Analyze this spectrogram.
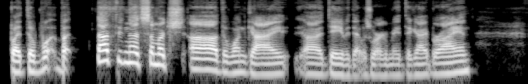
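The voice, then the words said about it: Northern New Jersey accent. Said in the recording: “my accent, which is like Jersey, northern New Jersey”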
